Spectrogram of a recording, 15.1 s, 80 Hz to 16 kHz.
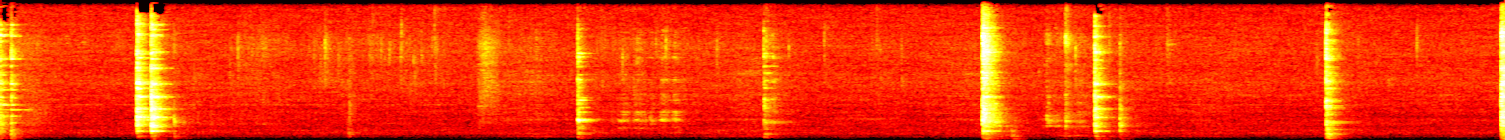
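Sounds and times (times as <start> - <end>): cutlery clinking on ceramic dish: 0.0 - 0.4, 1.4 - 1.8, 9.8 - 11.3.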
